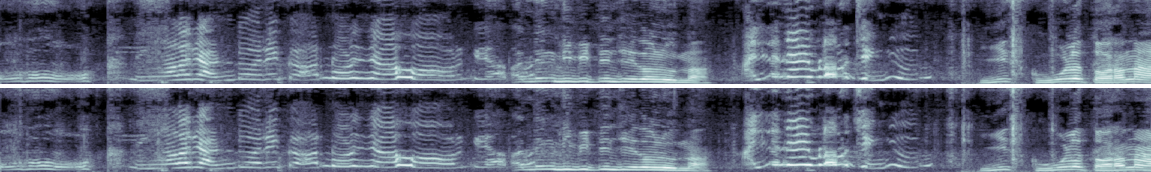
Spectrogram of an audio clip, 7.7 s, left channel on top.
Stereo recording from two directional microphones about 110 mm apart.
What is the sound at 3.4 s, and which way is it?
Speech, 20° left (ahead or behind).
